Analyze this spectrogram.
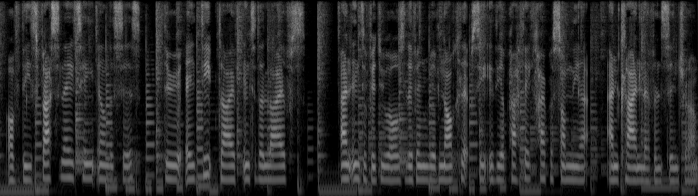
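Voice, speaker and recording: Speech at a moderate pace with music in the background. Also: woman. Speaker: podcast host and founder of a community interest company. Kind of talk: podcast intro.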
